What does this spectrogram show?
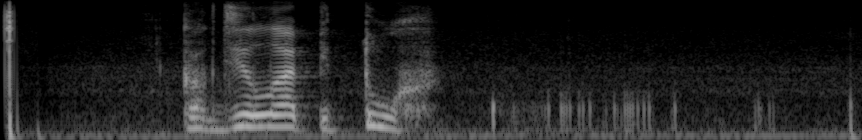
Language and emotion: Russian, angry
